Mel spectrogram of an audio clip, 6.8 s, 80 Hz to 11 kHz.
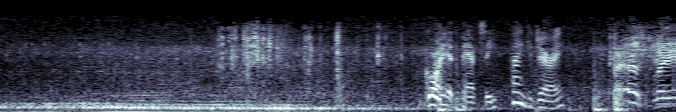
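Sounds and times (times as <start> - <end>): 
large bus engine rumbling low as it pulls up: 0.0 - 6.7
speech: 4.3 - 6.7.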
